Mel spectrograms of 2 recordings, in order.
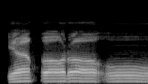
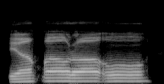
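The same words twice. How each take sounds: No difference in how they are said.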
